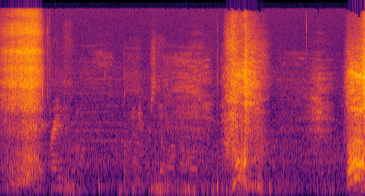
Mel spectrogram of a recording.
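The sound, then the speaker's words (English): Three sharp, explosive sneezes ring out, spread across a few seconds, with quieter voices murmuring in between. “Sneezing a sport?”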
